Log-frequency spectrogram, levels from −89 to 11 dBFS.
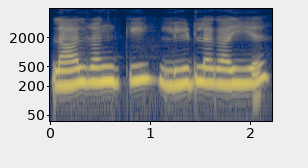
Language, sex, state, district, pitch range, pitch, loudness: Hindi, female, Bihar, Kishanganj, 220-250 Hz, 235 Hz, -11 LUFS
